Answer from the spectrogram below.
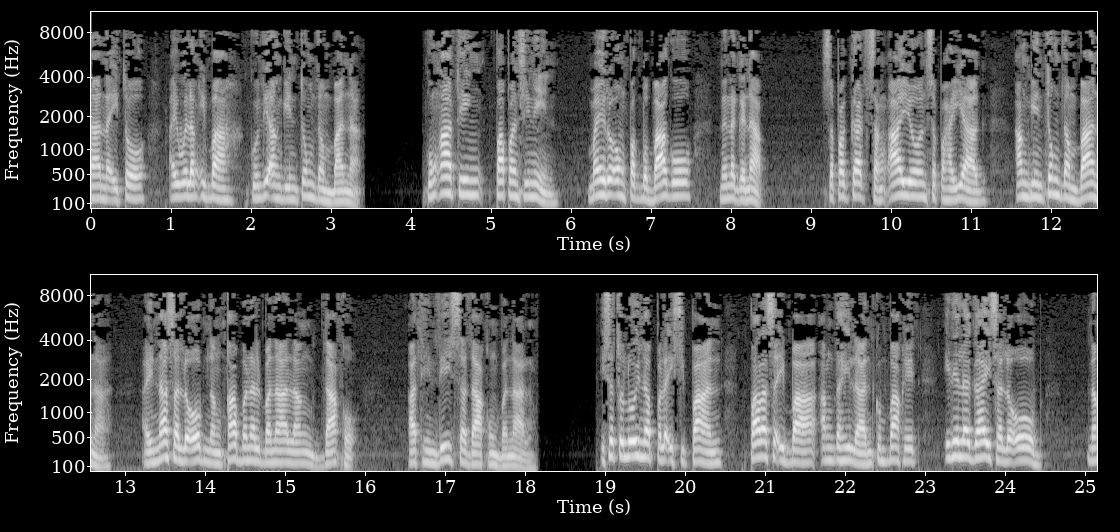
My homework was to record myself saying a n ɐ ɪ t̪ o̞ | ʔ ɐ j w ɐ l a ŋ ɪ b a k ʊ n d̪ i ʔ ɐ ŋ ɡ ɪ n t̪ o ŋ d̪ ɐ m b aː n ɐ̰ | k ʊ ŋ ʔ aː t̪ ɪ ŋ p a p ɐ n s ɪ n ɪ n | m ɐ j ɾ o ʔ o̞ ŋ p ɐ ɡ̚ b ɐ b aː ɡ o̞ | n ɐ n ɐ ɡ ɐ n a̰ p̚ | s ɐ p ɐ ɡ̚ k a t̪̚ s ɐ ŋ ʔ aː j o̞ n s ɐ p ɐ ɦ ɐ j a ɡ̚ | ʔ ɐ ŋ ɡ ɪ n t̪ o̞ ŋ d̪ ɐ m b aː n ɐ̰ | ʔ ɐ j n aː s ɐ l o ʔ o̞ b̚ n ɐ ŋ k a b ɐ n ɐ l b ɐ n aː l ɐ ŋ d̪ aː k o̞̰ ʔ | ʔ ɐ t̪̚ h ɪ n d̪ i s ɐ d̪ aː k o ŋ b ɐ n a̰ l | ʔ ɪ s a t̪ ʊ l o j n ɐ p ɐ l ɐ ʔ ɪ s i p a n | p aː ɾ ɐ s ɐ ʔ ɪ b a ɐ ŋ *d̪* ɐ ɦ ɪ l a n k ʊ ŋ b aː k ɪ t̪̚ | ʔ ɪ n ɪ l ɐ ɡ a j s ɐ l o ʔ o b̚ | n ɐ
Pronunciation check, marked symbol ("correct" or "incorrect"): correct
